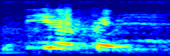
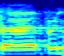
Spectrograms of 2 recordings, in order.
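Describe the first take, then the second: First: The word 'the' is said as 'thee'. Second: The word 'the' is said as 'thuh'. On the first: The speaker calls it right. "দি অ্যাপেল, কারণ vowel sound রয়েছে" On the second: The speaker calls it wrong. "দা অ্যাপেল না দি অ্যাপেল"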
